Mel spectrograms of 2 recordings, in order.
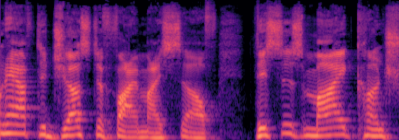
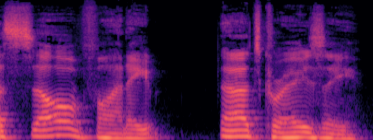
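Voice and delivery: ordinary delivery

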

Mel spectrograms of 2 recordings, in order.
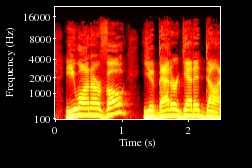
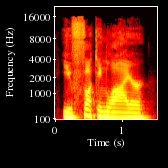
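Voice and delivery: ordinary talk, nothing marked

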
